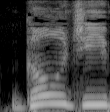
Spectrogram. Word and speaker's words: Goji: Goji Berry Goji G-O-J-I 跟我们汉语的发音是差不多的。 Goji Berry G-O-J-I 后面加一个 Berry B-E-R-Y 这个词合到一起呢叫做枸杞 Goji Berry。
